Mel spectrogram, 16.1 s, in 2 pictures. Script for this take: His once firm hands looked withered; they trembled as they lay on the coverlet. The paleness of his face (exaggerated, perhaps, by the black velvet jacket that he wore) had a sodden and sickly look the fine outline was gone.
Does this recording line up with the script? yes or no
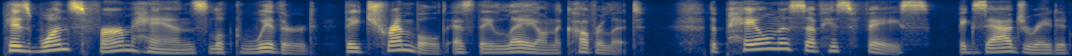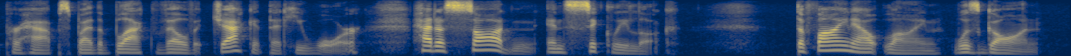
yes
